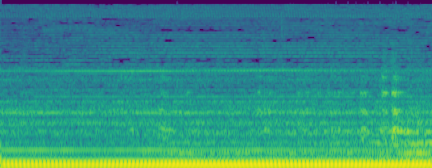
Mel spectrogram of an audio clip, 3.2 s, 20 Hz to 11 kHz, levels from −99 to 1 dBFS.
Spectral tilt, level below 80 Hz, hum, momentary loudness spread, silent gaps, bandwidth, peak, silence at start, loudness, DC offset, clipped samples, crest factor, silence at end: -7.5 dB/octave; -8 dBFS; none; 2 LU; none; 5 kHz; 0 dBFS; 0 s; -10 LUFS; under 0.1%; under 0.1%; 6 dB; 0 s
